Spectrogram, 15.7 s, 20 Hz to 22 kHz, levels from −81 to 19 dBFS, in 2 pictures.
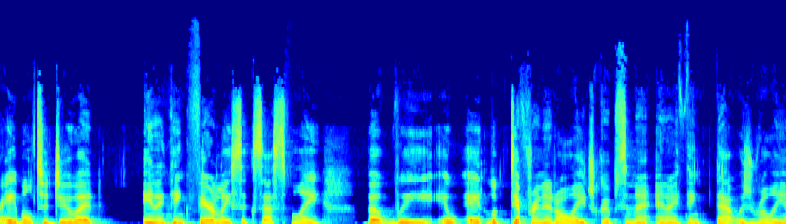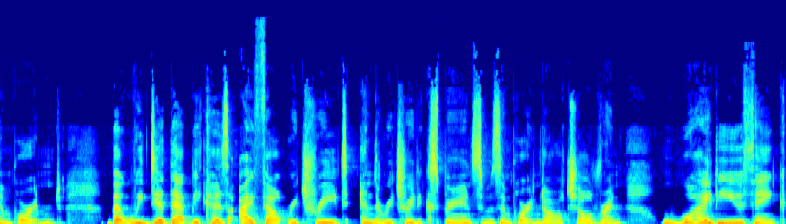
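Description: No technical faults can be heard anywhere in the speech recording. Nothing in it calls for a timestamp or a correction.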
